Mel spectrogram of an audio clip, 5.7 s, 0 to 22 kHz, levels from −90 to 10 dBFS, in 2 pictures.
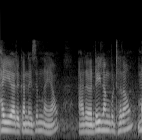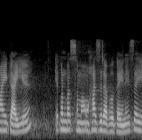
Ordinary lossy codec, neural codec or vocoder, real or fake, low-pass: none; none; real; none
